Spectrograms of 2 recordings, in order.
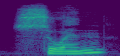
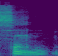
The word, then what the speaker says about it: Sin: Another way to pronounce sin. Let me just make it so you guys can read along here. Is suen swen swen sin. It's sin.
